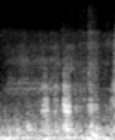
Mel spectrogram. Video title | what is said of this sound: Paracord Storage with a Secret Inside – You Gotta See This Hack | And if I shake it, there's no rattle.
